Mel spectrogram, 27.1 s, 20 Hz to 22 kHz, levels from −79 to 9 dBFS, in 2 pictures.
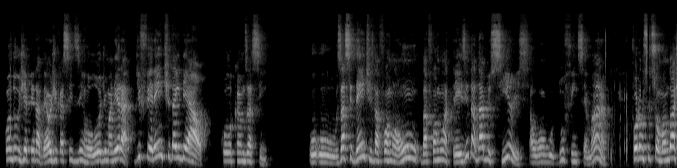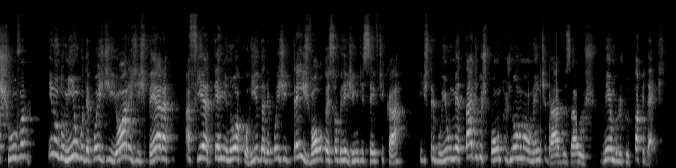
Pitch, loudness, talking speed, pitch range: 235 Hz, -24 LUFS, 160 wpm, 200-260 Hz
